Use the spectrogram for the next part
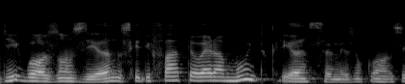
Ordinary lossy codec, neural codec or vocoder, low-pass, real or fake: none; codec, 16 kHz, 4 kbps, X-Codec, WavLM features, trained on Multilingual LibriSpeech; 7.2 kHz; fake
